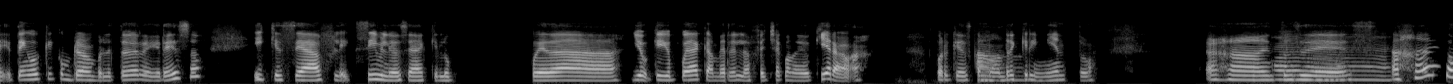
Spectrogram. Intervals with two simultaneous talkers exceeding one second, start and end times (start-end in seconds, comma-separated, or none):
12.7-13.9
